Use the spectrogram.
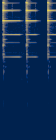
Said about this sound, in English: Turn the notification bell on. Bing.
